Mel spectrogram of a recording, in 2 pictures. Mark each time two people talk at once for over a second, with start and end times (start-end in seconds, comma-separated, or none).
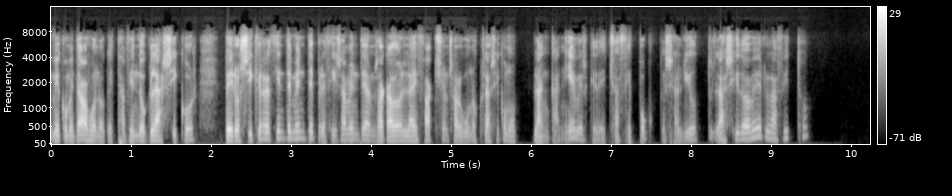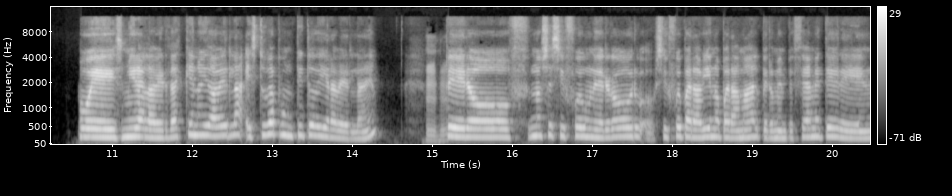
none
